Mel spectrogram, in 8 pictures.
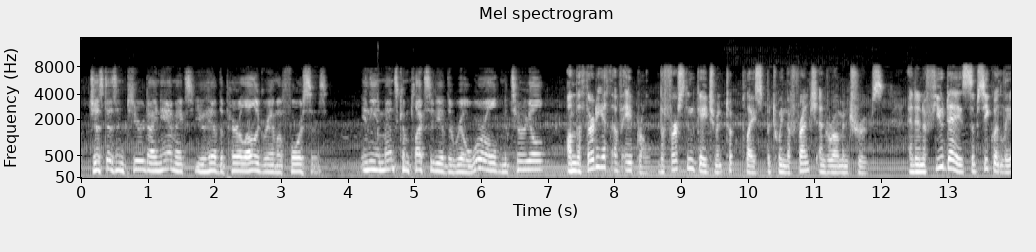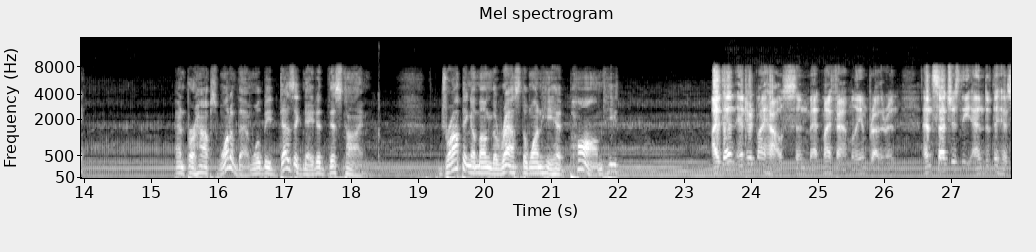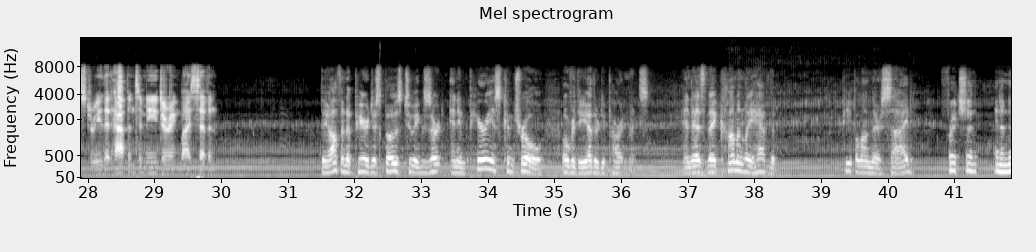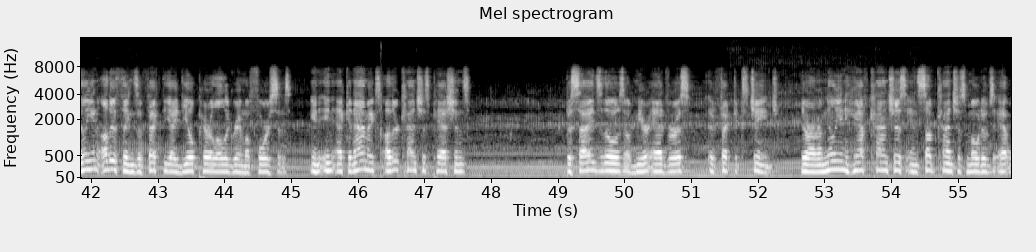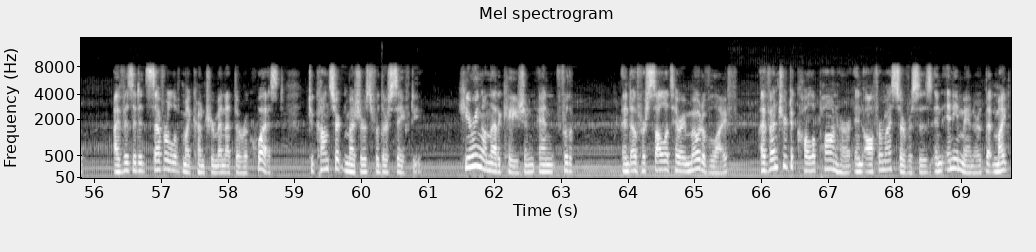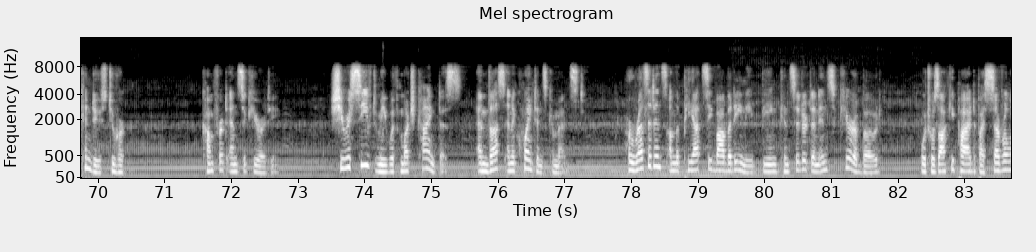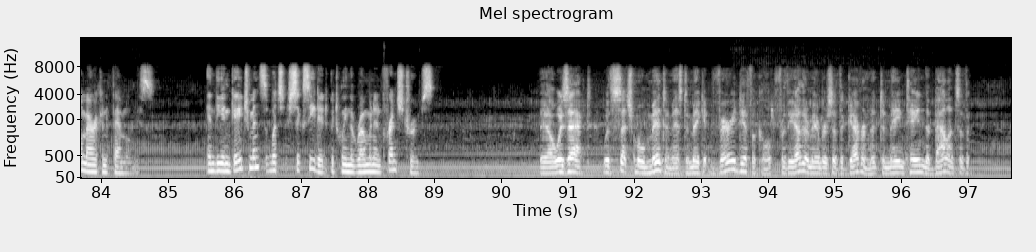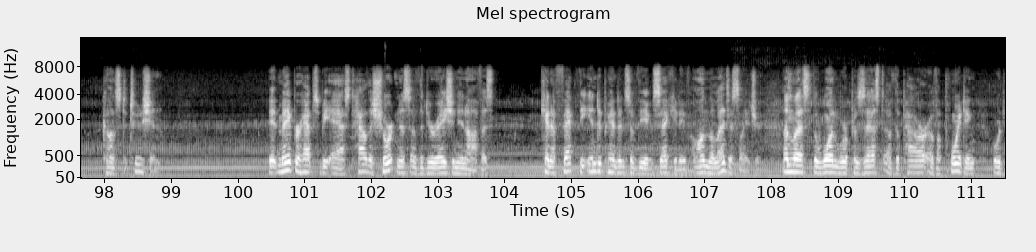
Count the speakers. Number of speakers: five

